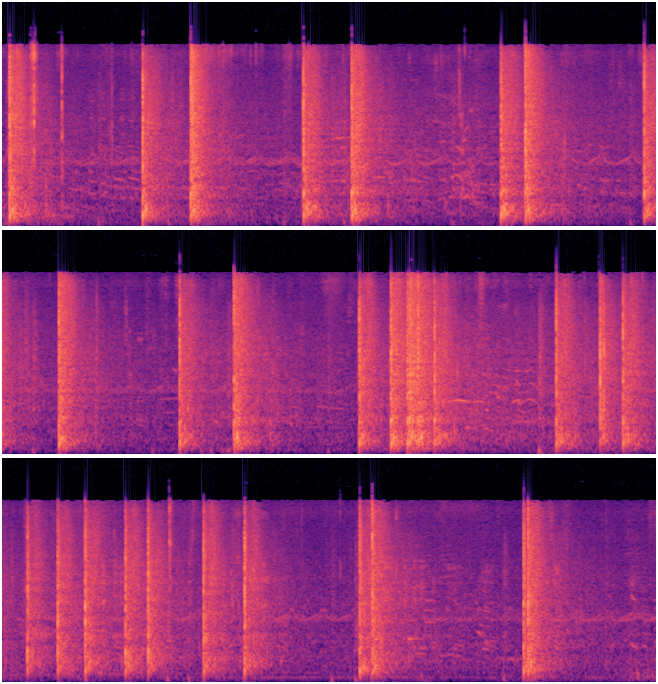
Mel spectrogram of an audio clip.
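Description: Aerial firework shells bursting in the sky, sharp reports about once a second that crowd together into a quicker run around the middle, each trailing off in echo.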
